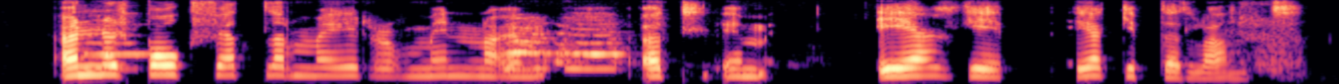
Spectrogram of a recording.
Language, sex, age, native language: Icelandic, female, 18-19, Icelandic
